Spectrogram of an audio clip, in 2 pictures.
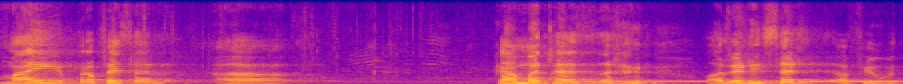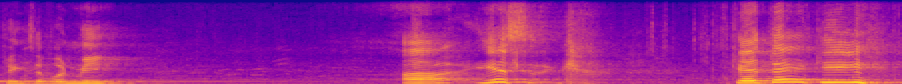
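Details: Adult man with severe cerebral palsy since birth who could not walk or talk as a child; finding: dysarthria due to cerebral palsy.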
